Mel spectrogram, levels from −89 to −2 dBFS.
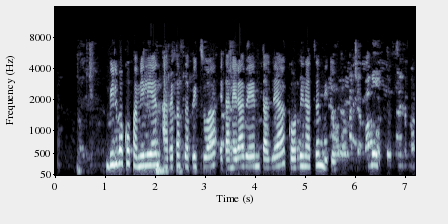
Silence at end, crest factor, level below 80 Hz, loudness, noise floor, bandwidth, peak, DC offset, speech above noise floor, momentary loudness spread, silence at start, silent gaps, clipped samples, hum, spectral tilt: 0 s; 14 dB; -60 dBFS; -14 LUFS; -42 dBFS; 7.6 kHz; 0 dBFS; under 0.1%; 28 dB; 12 LU; 0.45 s; none; under 0.1%; none; -6.5 dB/octave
